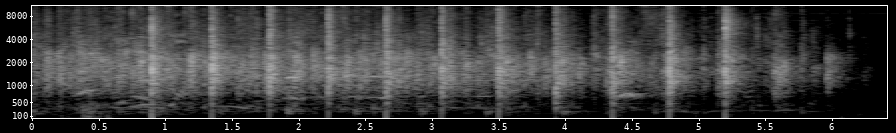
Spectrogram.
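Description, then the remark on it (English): A church audience claps in steady unison to thank the Lord, sharp regular claps roughly twice a second for several seconds, with crowd voices murmuring underneath before the clapping fades out. “If you're going to have good church, why don't you clap your hands one more time and thank him.”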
